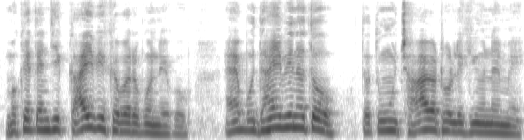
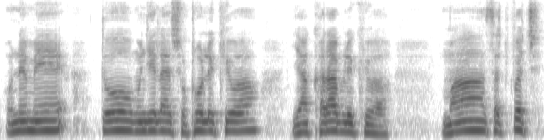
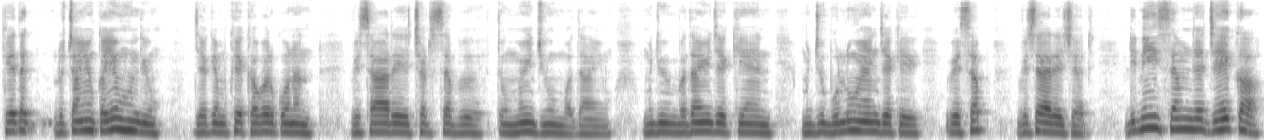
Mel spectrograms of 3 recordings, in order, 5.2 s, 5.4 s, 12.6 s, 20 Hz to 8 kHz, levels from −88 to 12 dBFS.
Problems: none marked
